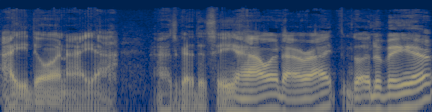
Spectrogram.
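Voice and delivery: mumbling, halting, words run together. Acting out Adam's mumbling greeting to Howard, mumbling Adam impression. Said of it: "he just kind of mumbles and he goes like".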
